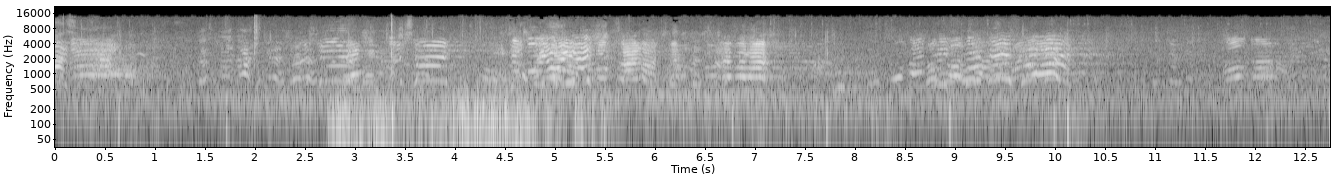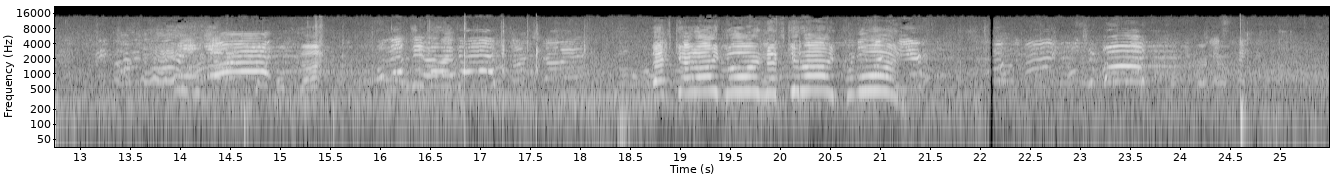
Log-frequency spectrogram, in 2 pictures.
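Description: Girls and young women shout and call to each other outdoors.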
